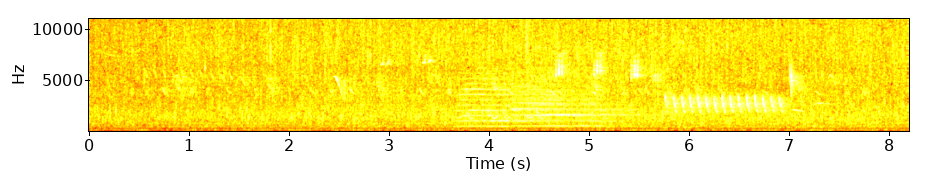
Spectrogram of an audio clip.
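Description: nature, flowing river water

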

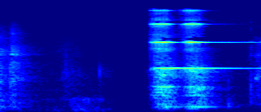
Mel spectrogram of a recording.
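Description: signal or alarm, bicycle bell ringing

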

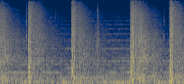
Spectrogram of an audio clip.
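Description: sound effect, five gunshots

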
